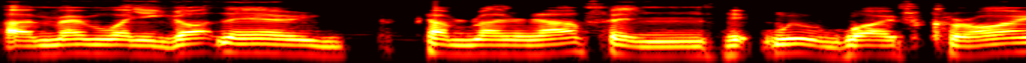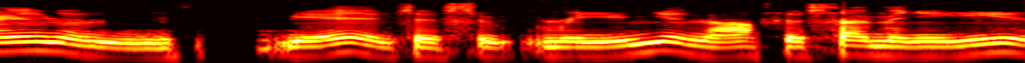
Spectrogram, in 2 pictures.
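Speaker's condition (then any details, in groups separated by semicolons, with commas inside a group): Cleft palate; congenital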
